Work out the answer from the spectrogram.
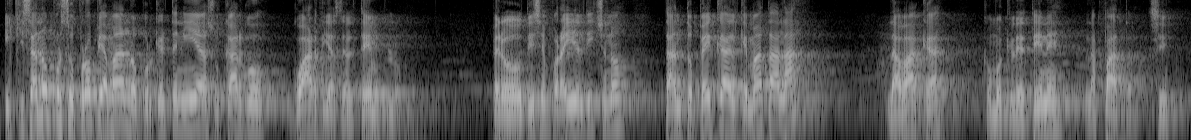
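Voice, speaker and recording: A middle-aged priest preaching a sermon, telling stories and questioning the audience. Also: male voice, fairly high pitch, expressive, normal speed, a bit bright. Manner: storytelling, asks the audience questions. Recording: echoey hall from a distance.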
